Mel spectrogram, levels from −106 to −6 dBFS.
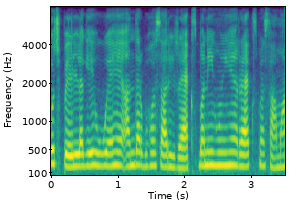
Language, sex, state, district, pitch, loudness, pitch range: Hindi, female, Uttar Pradesh, Varanasi, 220 Hz, -13 LUFS, 205-225 Hz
